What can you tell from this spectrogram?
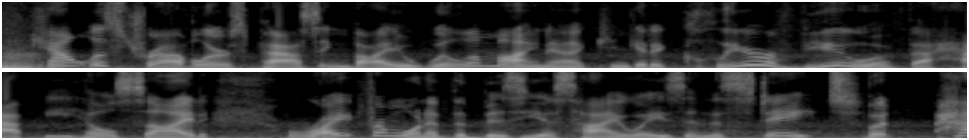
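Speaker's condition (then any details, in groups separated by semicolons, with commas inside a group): No condition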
